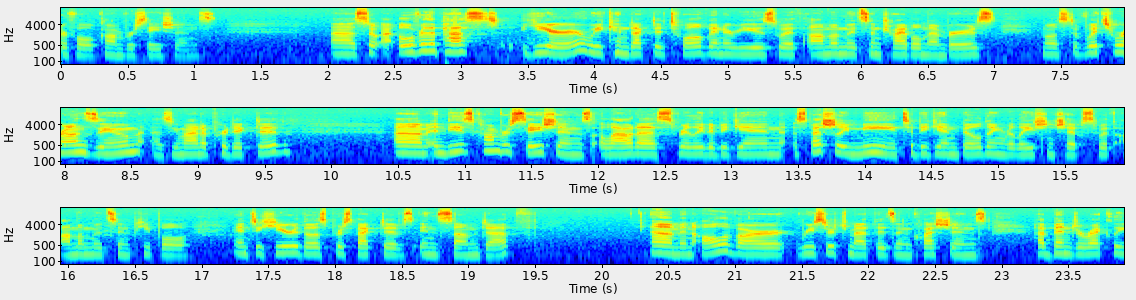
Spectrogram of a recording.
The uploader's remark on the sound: This recording is from the second half of a panel entitled “Telling the Truth of the California Missions,” which was part of the Telling and Teaching the Truth of the California Missions event.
